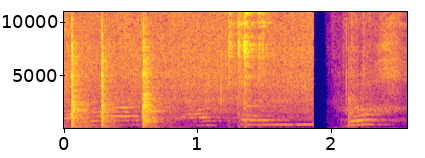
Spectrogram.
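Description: Masala with salt fried and stirred in a pan for an aloo avalakki (poha) breakfast: sharp clinks of a spoon against the pan over a faint sizzle, several separate scraping knocks, then a short silence and a soft stir.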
